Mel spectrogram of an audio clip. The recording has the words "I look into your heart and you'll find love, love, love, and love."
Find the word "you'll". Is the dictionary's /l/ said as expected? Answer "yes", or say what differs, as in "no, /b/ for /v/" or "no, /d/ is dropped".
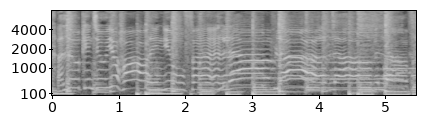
no, /w/ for /l/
